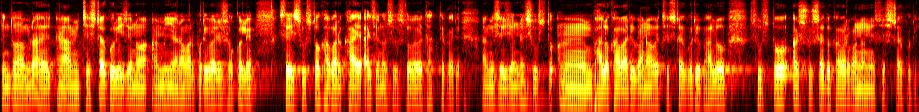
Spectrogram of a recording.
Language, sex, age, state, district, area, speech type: Bengali, male, 18-30, West Bengal, Purulia, urban, spontaneous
